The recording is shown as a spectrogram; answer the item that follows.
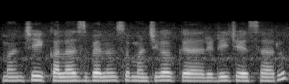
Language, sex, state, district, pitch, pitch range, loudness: Telugu, female, Andhra Pradesh, Annamaya, 175 Hz, 175-185 Hz, -16 LUFS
